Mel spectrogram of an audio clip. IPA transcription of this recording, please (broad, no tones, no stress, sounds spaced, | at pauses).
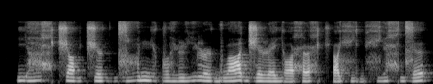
j a̤ ħ t͡ʃ ɒ ɡ t͡ʃ ə˞ ɡ d͡z ɑ̤ mʲ ɔ ɡ lˠ i̤ ɭ i̤ ɭ ə˞ ɡ w ɑ d͡ʒ ə ɭ ɛ j ɔ ħ ə˞ ħ t͡ʃʼ ɒ fʲ ɛ ɡ fʲ ɛ̤ ħ d͡z ə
